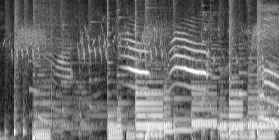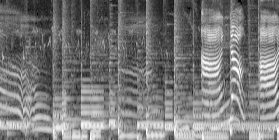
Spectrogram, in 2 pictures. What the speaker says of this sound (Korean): 고양이랑 인사해요.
